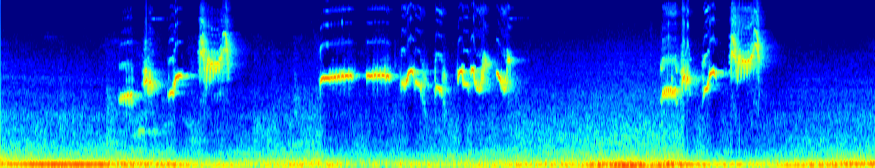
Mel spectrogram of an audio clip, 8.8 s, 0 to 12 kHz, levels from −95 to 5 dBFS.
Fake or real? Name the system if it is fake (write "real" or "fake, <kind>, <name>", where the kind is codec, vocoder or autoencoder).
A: real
